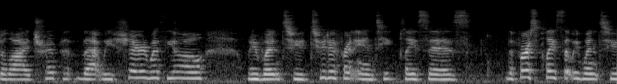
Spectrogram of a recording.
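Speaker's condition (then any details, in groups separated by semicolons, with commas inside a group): No condition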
